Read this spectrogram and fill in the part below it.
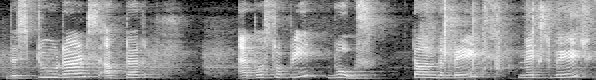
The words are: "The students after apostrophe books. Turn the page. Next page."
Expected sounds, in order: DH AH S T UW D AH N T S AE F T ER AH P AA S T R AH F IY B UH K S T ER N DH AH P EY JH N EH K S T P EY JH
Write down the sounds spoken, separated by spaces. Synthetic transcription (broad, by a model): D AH S T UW D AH N T S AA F T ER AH P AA S T R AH P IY B UH K S T ER N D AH P EY JH N EH K S T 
